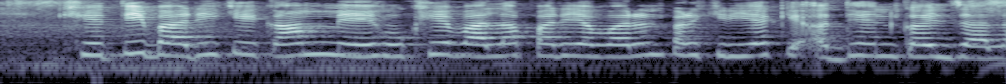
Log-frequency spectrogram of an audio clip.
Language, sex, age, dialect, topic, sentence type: Bhojpuri, female, 41-45, Northern, agriculture, statement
